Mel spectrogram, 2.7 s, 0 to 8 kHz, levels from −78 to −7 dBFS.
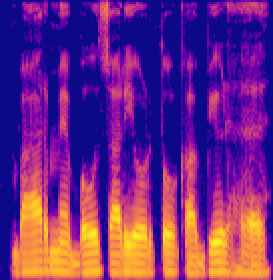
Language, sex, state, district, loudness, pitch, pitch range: Hindi, male, Jharkhand, Palamu, -15 LUFS, 95 Hz, 95-100 Hz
